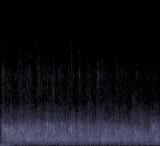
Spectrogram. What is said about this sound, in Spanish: Dele otro aplauso fuerte al Señor.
